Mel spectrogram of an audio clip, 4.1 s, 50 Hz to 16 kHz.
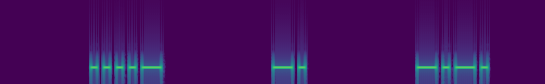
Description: Morse code, heard as a keyed tone, about 25 wpm, spaced as for 9 wpm, 700 Hz. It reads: 4NC
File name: course / 25:10wpm / 093 Lesson 16e - Letter c - Three Characters 25wpm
